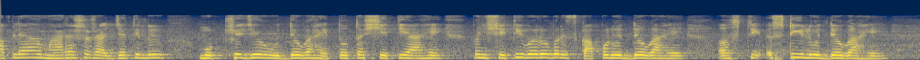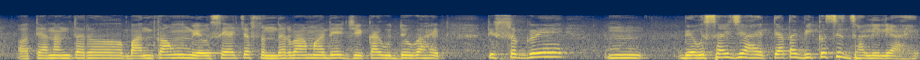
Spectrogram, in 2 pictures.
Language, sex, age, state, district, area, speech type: Marathi, female, 45-60, Maharashtra, Jalna, urban, spontaneous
